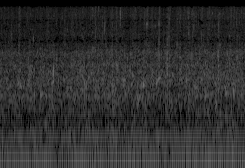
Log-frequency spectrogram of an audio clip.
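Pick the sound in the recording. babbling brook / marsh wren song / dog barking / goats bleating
babbling brook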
